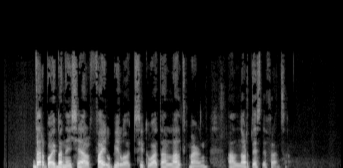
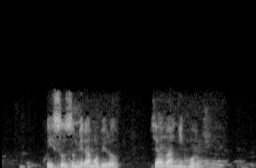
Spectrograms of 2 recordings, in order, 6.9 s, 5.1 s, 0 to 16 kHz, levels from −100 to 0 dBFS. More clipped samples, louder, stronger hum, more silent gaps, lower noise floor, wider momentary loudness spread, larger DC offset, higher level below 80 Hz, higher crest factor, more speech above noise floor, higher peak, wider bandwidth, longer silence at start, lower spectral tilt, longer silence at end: neither; first, -21 LUFS vs -25 LUFS; neither; neither; about the same, -78 dBFS vs -76 dBFS; about the same, 17 LU vs 18 LU; neither; second, -70 dBFS vs -58 dBFS; about the same, 22 dB vs 18 dB; first, 56 dB vs 51 dB; first, 0 dBFS vs -8 dBFS; first, 11 kHz vs 7.6 kHz; first, 0.65 s vs 0.4 s; about the same, -7 dB/octave vs -6 dB/octave; first, 1.35 s vs 0.65 s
